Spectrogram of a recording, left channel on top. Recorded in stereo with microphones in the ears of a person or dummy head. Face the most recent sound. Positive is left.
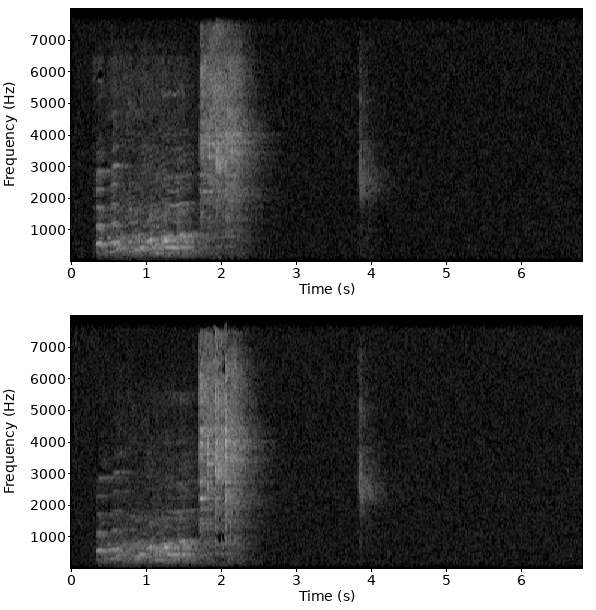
turn(degrees=-45)  # may be behind; listen again after turning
